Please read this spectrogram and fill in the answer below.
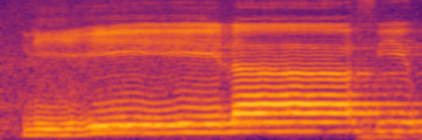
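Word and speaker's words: لِإِيلَافِ: Jadi di situ Bapak Ibu terkadang orang membacanya itu dia baca pi padahal fi. Jadi huruf fi itu Bapak Ibu bibir bawah menyentuh gigi seri atas. Jadi bacanya fi bukan pi.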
